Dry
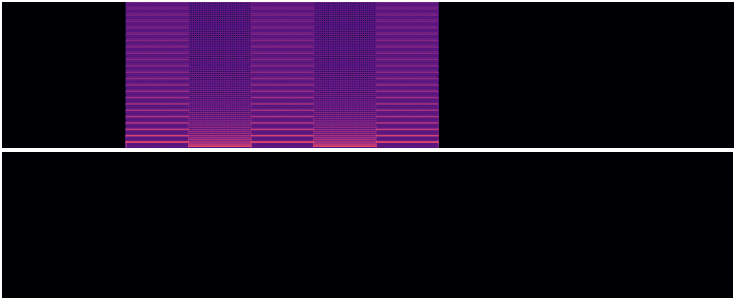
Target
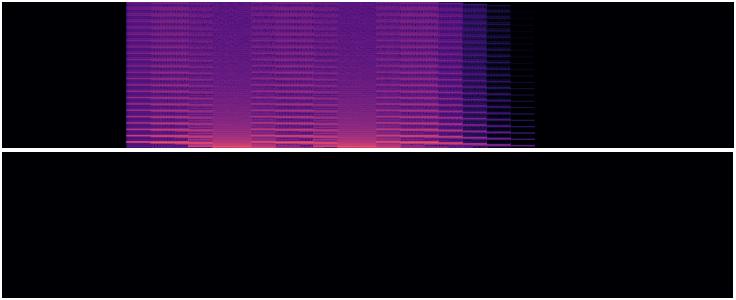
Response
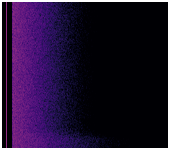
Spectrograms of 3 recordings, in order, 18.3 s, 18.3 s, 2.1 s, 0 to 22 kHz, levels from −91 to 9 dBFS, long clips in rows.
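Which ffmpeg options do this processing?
-filter_complex "[0:a]agate=range=0.0224:threshold=0.0562:ratio=3:detection=peak,asplit=5[s0][s1][s2][s3][s4];[s1]adelay=301,afreqshift=-140,volume=0.708[s5];[s2]adelay=602,afreqshift=-280,volume=0.234[s6];[s3]adelay=903,afreqshift=-420,volume=0.0767[s7];[s4]adelay=1204,afreqshift=-560,volume=0.0254[s8];[s0][s5][s6][s7][s8]amix=inputs=5:normalize=0"

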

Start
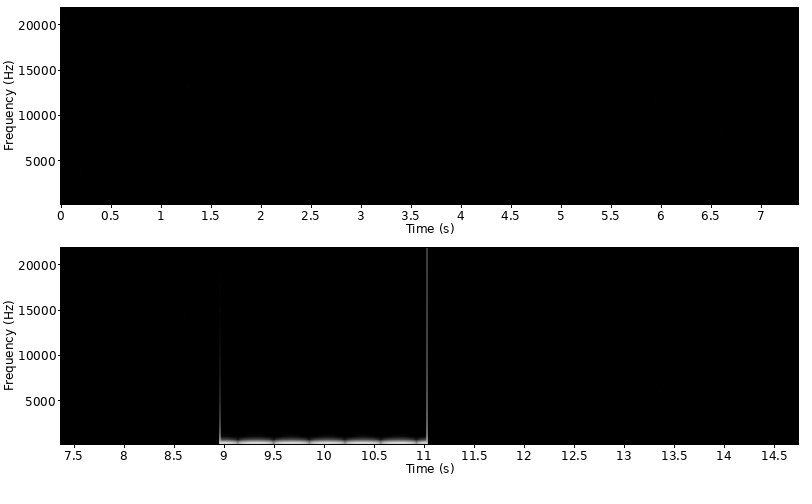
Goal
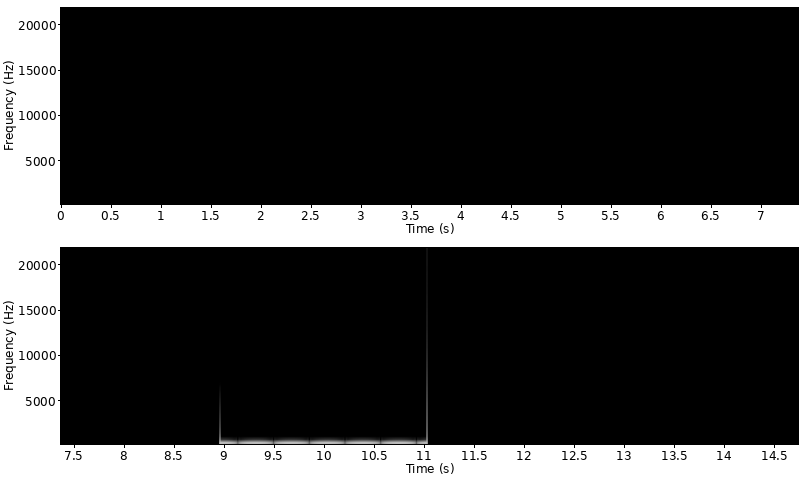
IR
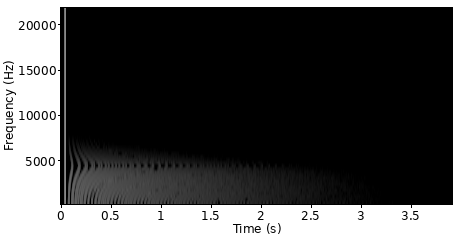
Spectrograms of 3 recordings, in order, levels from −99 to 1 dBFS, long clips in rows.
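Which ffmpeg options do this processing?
-af "anlmdn=2.51,crystalizer=i=4:c=0,volume=0.355"

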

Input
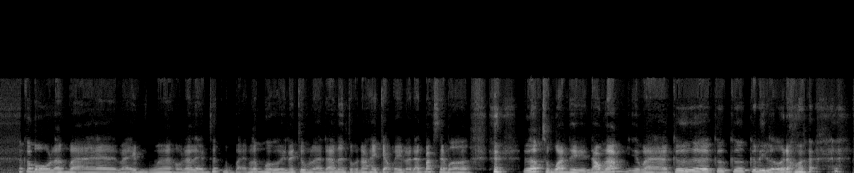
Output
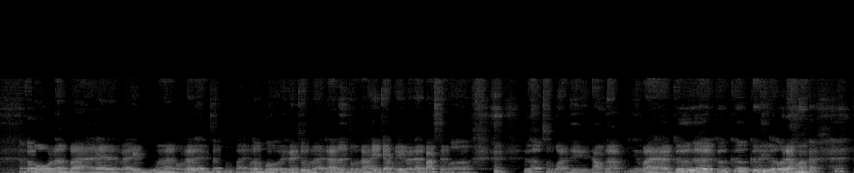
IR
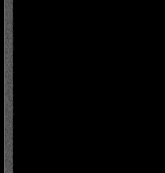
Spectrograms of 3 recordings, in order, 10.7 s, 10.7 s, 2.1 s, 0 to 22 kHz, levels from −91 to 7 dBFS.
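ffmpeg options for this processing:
-filter_complex "[0:a]asettb=1/sr,asplit=3[s0][s1][s2];[s0]atrim=end=5.444[s3];[s1]atrim=start=5.44:end=8.03,asetpts=PTS-STARTPTS,afade=t=in:d=0.004:c=qsin,afade=t=out:st=2.586:d=0.004:c=qsin,acrossover=split=110|4300[s4][s5][s6];[s4]acompressor=threshold=0.00224:ratio=4[s7];[s5]acompressor=threshold=0.0126:ratio=4[s8];[s6]acompressor=threshold=0.00282:ratio=4[s9];[s7][s8][s9]amix=inputs=3:normalize=0[s10];[s2]atrim=start=8.026[s11];[s3][s10]acrossfade=d=0.004:c1=hsin:c2=qsin[s12];[s12][s11]acrossfade=d=0.004:c1=qsin:c2=hsin[s13];[1:a]atrim=start_sample=2205,asetrate=57330,aresample=44100[s14];[s13][s14]afir=irnorm=-1:irlink=0,volume=0.562"

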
